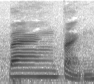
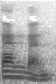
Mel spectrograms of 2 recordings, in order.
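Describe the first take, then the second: First: The final n is pronounced as ng. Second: The final n is pronounced as a plain n. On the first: The speaker calls it right. "ten ten itu bacanya eng ya, teng teng" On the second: The speaker calls it wrong. "bukan ten ten"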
